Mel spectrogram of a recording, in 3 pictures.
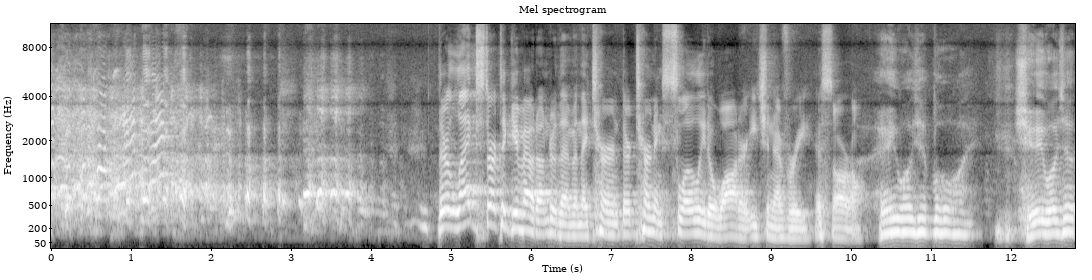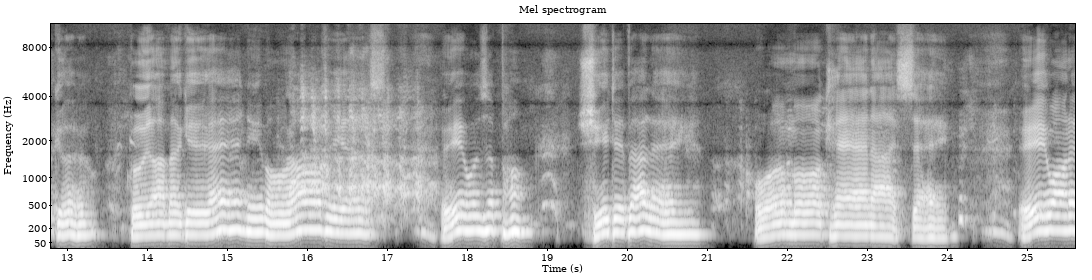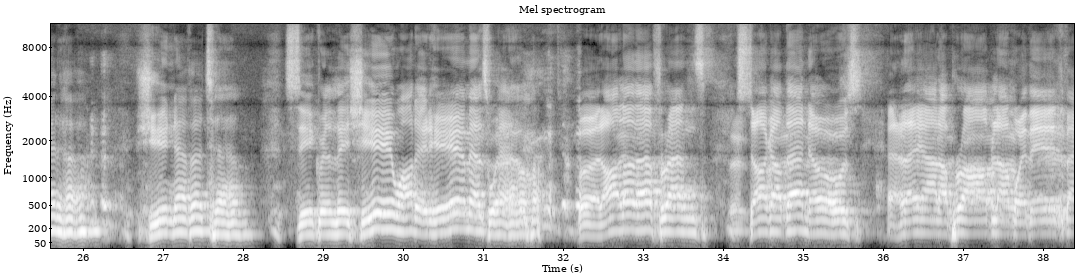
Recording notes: This was a live recording of the Space Cats Peace Turtles Portland Hootenanny Liveshow at Helium Comedy Club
